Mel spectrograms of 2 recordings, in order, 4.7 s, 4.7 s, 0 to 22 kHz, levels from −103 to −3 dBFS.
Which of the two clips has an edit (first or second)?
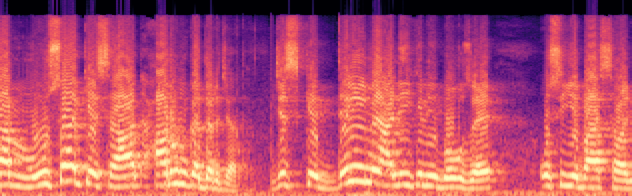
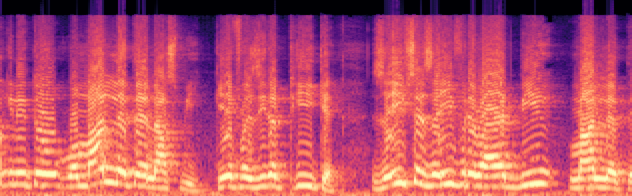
first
